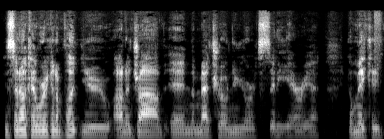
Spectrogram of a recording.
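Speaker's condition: Bilateral cleft lip and palate

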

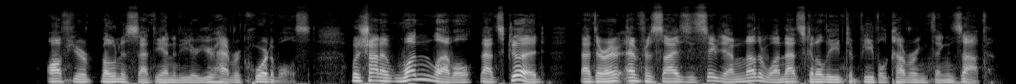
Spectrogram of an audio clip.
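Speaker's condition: Cleft lip and palate

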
